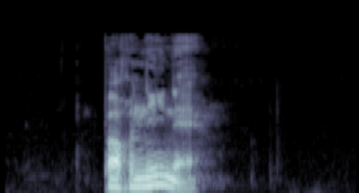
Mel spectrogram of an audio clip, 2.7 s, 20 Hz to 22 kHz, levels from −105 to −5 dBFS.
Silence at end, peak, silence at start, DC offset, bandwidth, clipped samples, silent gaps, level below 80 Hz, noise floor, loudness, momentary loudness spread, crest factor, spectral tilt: 1.2 s; -10 dBFS; 0.8 s; under 0.1%; 11.5 kHz; under 0.1%; none; -62 dBFS; -87 dBFS; -27 LUFS; 9 LU; 20 dB; -7.5 dB/octave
